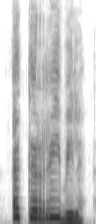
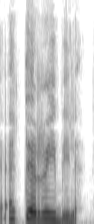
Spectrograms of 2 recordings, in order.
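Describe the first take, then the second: First: Higher and louder, voice cracking in despair; broken voice. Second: A touch of despair, voice starting to crack; broken voice. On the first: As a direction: let the repeat break into anguish. (voce spezzata, più alta e forte, disperata) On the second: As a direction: begin to break down. (voce spezzata, appena incrinata) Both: A narrator's reading. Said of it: "Parlava con voce spezzata".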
